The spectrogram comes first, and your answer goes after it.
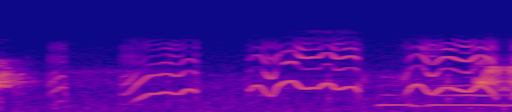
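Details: Chihuahua at a pet shop in Kobe, Japan, giving high, wavering whimpering whines, about four drawn-out calls that rise and dip in pitch, with a steady low hum near the end.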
